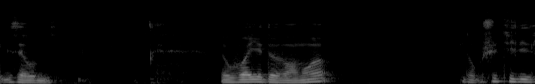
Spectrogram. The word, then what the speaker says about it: Xiaomi: présenter la domotique selon xao me xiaomi pour ceux qui veulent prononcé à la chinoise moi je dirais xao me vouvoyer devant moi donc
